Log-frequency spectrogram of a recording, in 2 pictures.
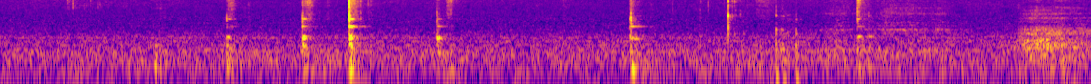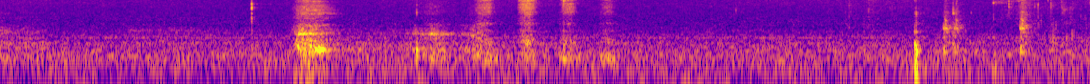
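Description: Close-miked eating sounds of a person chewing instant yakisoba noodles: scattered wet mouth clicks and smacks, with short breathy rushes about five and seven seconds in.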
